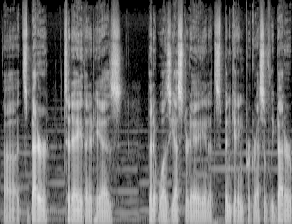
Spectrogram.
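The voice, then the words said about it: Deep, nasal, congested voice. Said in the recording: “my voice sounds really deep, way deeper than it normally does, and I may sound a little bit more nasally than usual. I definitely have a cold ... I still have a ton of congestion”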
